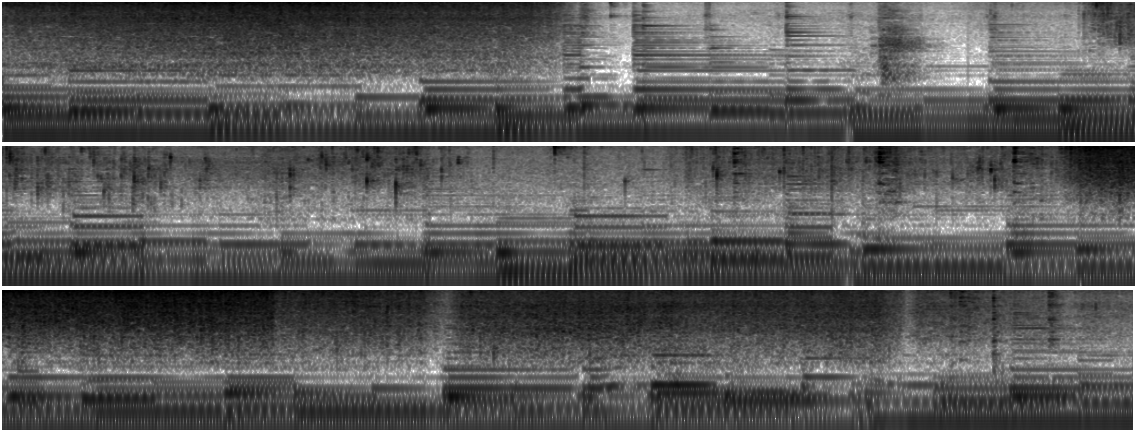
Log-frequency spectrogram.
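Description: Saag greens frying in a pan in a home kitchen, a steady, close sizzle and crackle lasting throughout with occasional stirring, under a continuous background tone.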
